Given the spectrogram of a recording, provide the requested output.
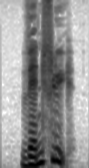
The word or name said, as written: vandfly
